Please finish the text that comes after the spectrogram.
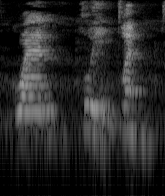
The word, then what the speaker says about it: Gwendolyn: Mistress Gwendolyn. Gwendolyn. Two syllables, it's Welsh.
